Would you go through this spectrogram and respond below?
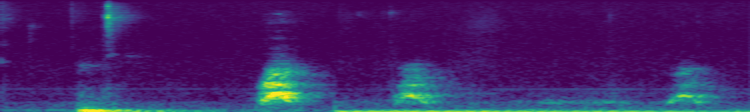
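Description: A pet dog named Shadow barks a few separate times at moderate distance, each bark short and spaced apart, with a low background hum and no talking.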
